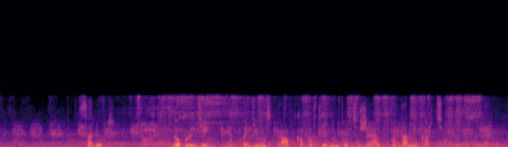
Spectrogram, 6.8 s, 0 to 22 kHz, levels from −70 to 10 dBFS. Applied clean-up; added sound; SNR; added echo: none; Crowd; 3 dB; none.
